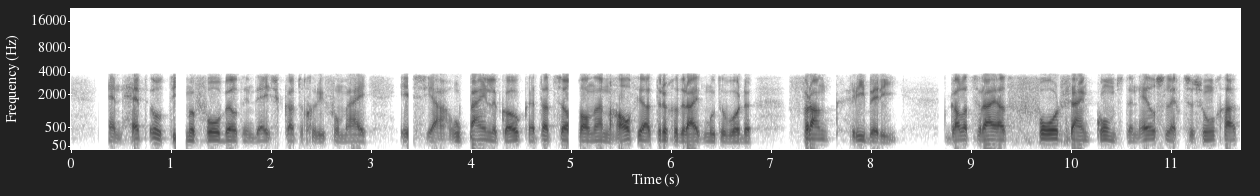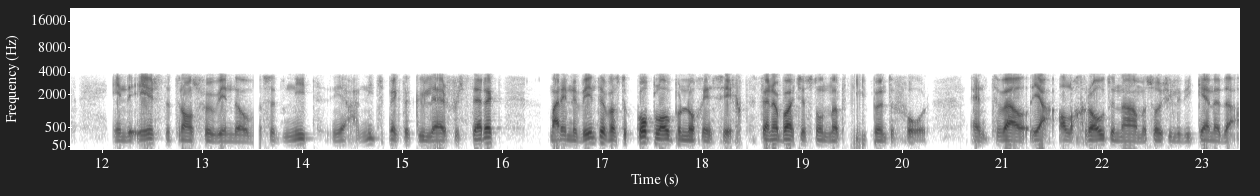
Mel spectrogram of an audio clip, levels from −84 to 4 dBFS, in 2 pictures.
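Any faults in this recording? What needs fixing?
Bluetooth CVSD headset codec, throughout: the speech sits in a 250 Hz to 3.4 kHz band, with scratchy s sounds where loud high sounds outrun the one-bit step, and a granular hiss under the speech, which fits a 64 kbps CVSD link. The hiss and slope-overload grit set it apart from a plain telephone band-limit. Routing the call over a wideband headset profile such as mSBC would prevent it.

Unconcealed Bluetooth headset packet loss occurs at 1.05 to 1.18 s (105 ms), 3.38 to 3.45 s (about 50 ms), 4.98 to 5.10 s (about 110 ms), and 13.52 to 13.63 s (60 ms). From 19.44 to 19.69 s the losses are scattered, with runs up to 30 ms. Lost packets become hard-edged holes, and the speech returns briefly quieter, unlike smooth noise-gate dropouts. Keeping the headset close to the phone, away from 2.4 GHz interference, would prevent it.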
